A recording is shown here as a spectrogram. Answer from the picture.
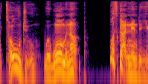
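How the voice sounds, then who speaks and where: A man puts on a growling character voice at a medium pitch, with lively intonation and big swings in loudness. He talks at a moderate pace in a dry, close sound with no echo. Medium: read story. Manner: gruff, folksy, teasing.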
